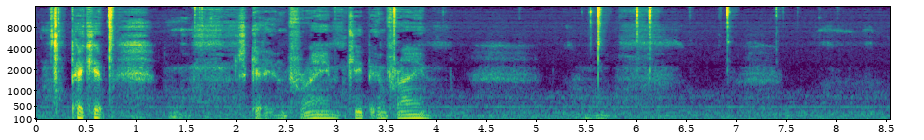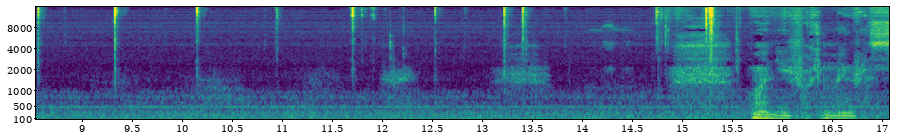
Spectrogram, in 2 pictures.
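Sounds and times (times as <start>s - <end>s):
low hum: 0.0s - 17.0s
lock pick metallic ticks: 13.2s - 13.5s.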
